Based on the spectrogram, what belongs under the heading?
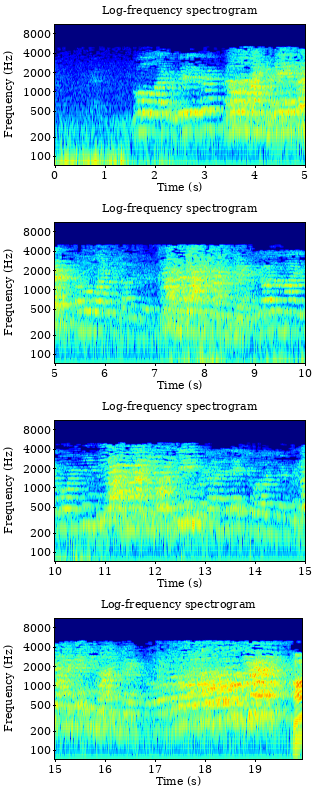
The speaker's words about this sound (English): For team cheers, let's get the Orange Team up here. Come on, Orange Team, let's get you a cheer. Ready? Get your team cheering. Here we go. Let's hear it, Orange.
